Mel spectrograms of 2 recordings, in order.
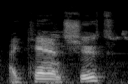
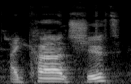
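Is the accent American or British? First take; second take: American; British. First: It is said in an American accent. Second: It is said in a British accent. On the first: "In American, it would be more like" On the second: "in British English, we say I can't"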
